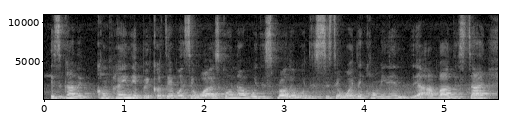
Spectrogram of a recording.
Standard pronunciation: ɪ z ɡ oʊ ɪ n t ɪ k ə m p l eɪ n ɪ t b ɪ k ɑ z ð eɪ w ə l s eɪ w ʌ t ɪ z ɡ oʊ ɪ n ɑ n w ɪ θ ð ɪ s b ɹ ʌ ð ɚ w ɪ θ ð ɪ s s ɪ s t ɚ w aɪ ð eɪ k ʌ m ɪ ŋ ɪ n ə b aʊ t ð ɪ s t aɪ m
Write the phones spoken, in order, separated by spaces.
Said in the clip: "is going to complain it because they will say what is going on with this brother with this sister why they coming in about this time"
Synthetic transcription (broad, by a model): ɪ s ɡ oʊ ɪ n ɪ k ə m p l eɪ n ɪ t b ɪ k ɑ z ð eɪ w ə n s eɪ w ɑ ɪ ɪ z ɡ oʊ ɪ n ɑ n w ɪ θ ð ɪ s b ɹ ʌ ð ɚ w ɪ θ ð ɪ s s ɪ s t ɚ w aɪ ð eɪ k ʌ m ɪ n ɪ n ə b aʊ t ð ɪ s t aɪ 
